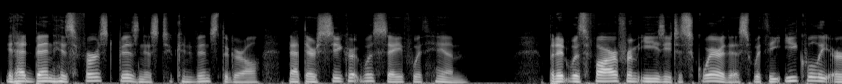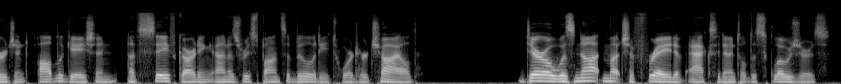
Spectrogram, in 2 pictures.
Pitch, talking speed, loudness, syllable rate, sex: 125 Hz, 165 wpm, -20 LUFS, 5.4 syllables/s, male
